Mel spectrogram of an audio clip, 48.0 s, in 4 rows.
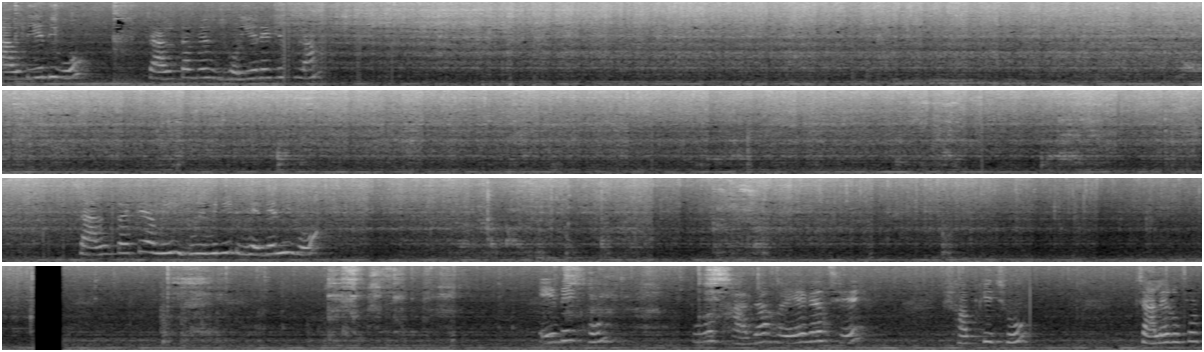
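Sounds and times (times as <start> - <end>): hot oil sizzling: 0.0 - 48.0
low hum: 6.5 - 26.5
spatula stirring rice: 13.6 - 24.1, 39.2 - 40.8.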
